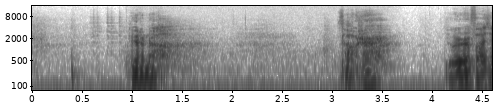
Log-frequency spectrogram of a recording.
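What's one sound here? A man speaks in a tense, low voice close by.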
